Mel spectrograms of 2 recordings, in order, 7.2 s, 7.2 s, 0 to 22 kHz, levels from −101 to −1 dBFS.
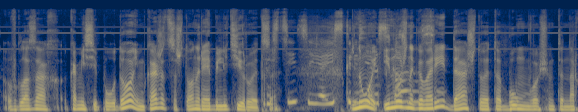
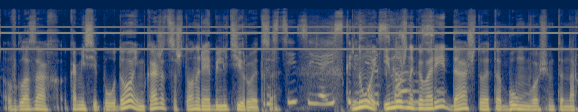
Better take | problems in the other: first | high-pitched whine; loud; throughout; 6.5 kHz, 9 dB below the speech; faint in the first

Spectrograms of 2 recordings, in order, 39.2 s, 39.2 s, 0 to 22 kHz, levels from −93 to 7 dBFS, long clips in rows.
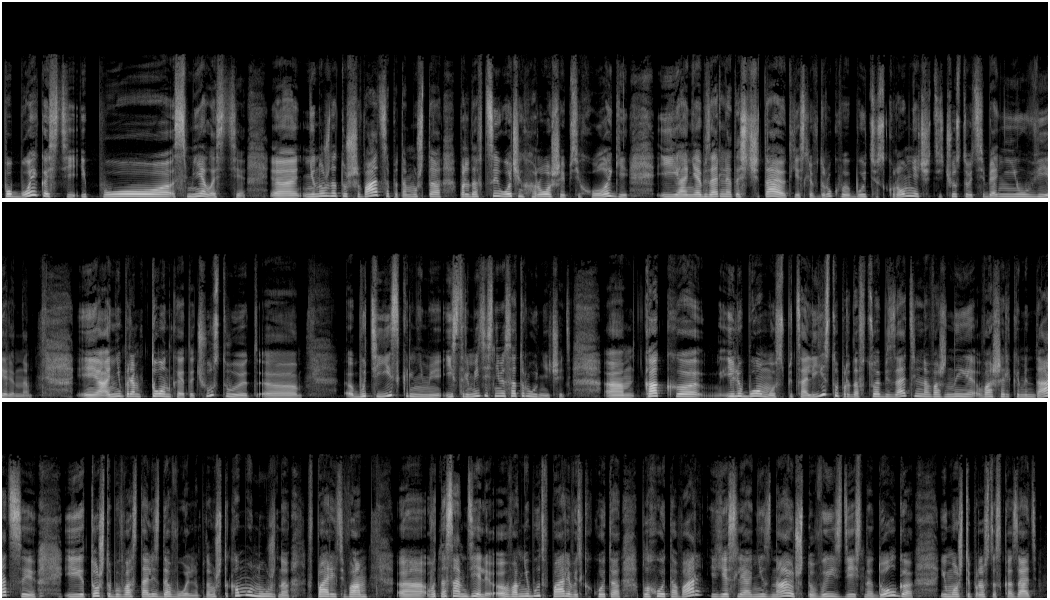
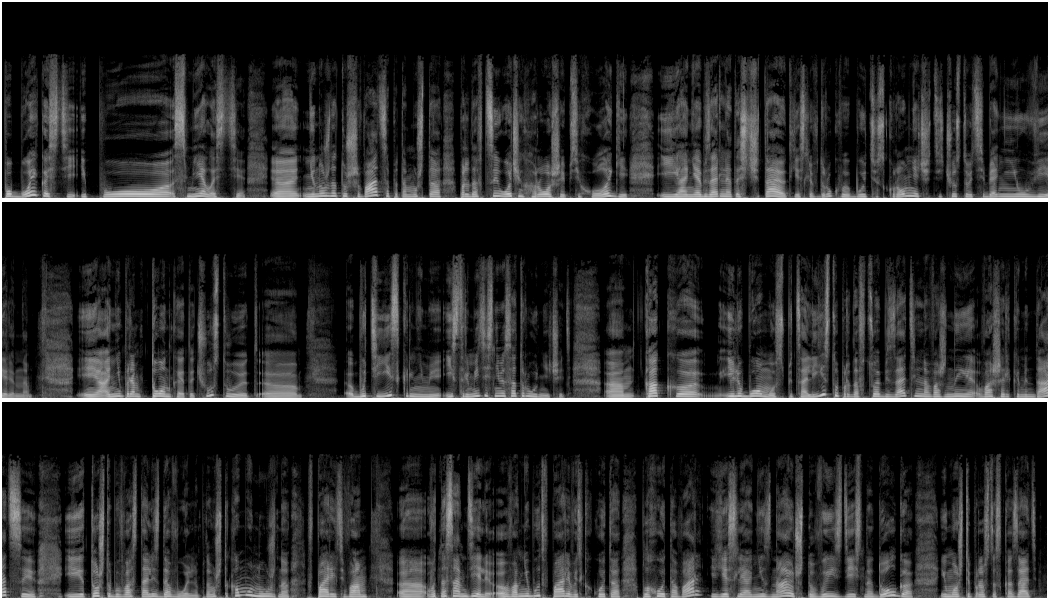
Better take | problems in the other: second | thin; very slightly; fading below 300 Hz

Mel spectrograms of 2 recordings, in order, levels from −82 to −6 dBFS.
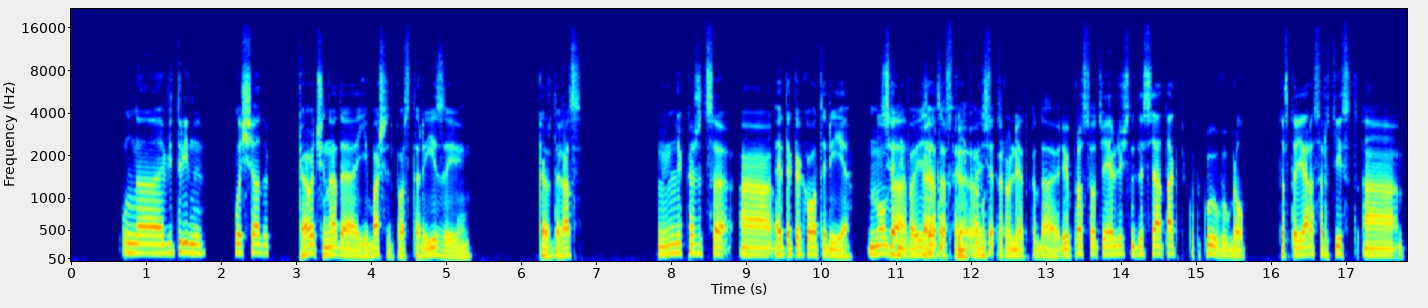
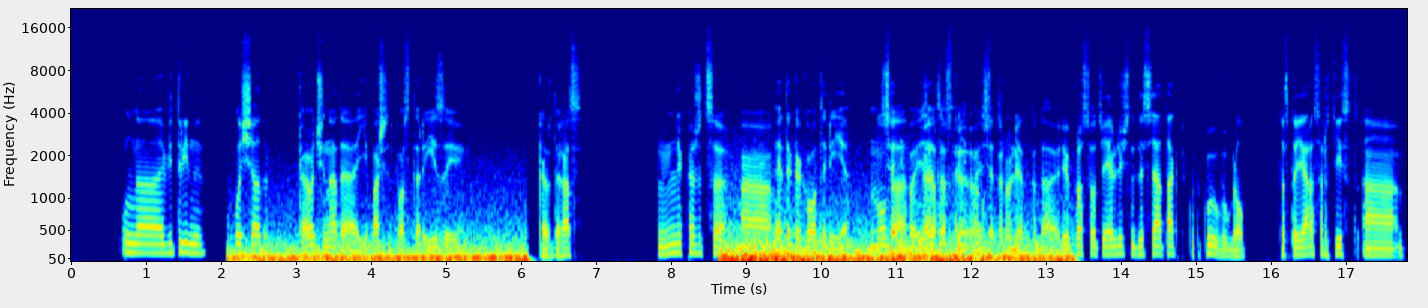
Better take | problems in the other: first | low rumble; loud; from 2 to 6 s and from 8.5 to 13 s; 7 dB below the speech

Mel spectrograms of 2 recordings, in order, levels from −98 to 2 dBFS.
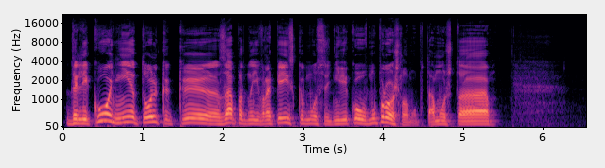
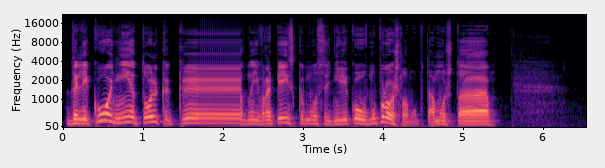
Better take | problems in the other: first | audio freezing; at 1.5 s for 0.5 s

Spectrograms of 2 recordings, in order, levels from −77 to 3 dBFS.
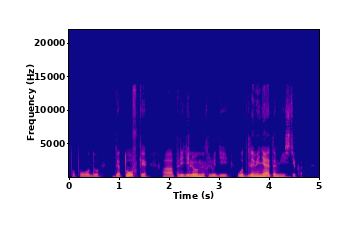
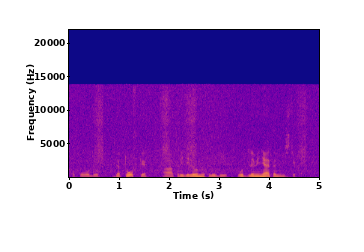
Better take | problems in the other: first | hiss; loud; throughout; 8 dB below the speech

